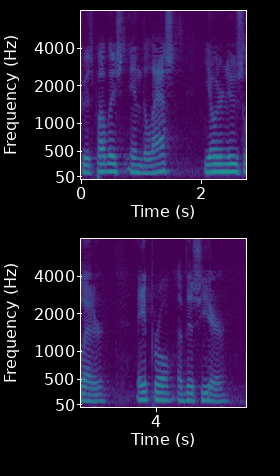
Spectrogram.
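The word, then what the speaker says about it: Ioder: Yoder, as it's pronounced, I-O-D-E-R is pronounced Yoder, which I learned just a few days ago, and another Jacob Yoder who came to Illinois in 1866.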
